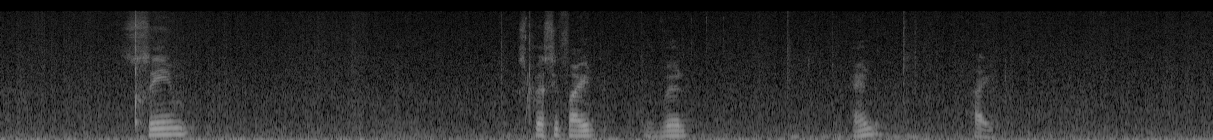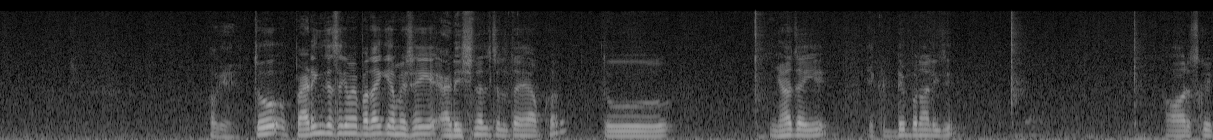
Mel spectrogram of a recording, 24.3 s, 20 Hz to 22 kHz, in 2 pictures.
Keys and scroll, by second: 11.0 ctrl+s.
